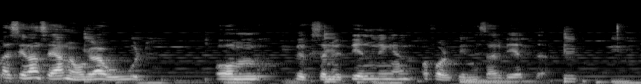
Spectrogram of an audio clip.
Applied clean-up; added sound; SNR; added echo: classical method log-MMSE.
